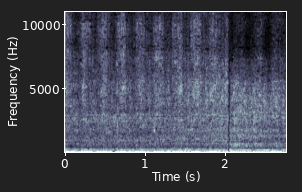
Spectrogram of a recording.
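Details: LS-swapped LSG62 sedan dad wagon on its first test drive, heater already blowing hot: deep, smooth V8 rumble on the move, with even pulses rising gently with throttle and no knocks or misses; normal running.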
